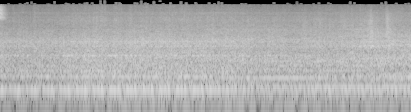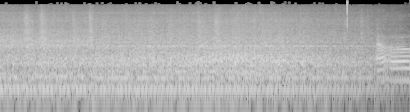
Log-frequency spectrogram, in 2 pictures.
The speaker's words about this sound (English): I'm going to get right in your face to get some Suri. Just opening a little bit of it up. Uh, and then it'll blend out in the picker for me.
